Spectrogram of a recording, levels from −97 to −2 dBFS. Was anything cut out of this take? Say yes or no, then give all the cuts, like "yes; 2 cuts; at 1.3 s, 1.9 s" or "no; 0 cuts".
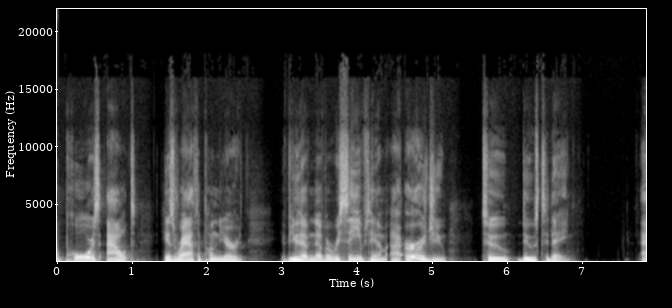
yes; 2 cuts; at 4.4 s, 6.4 s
